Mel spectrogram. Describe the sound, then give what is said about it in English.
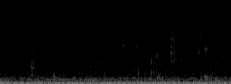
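Someone gulps drinking water into the microphone, a few wet swallowing and mouth sounds spaced over a couple of seconds against a low steady hum, with no talking. “I'm gonna get a drink of water. sorry if you hear this uh, drink, but uh, I'm drinking delicious water.”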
